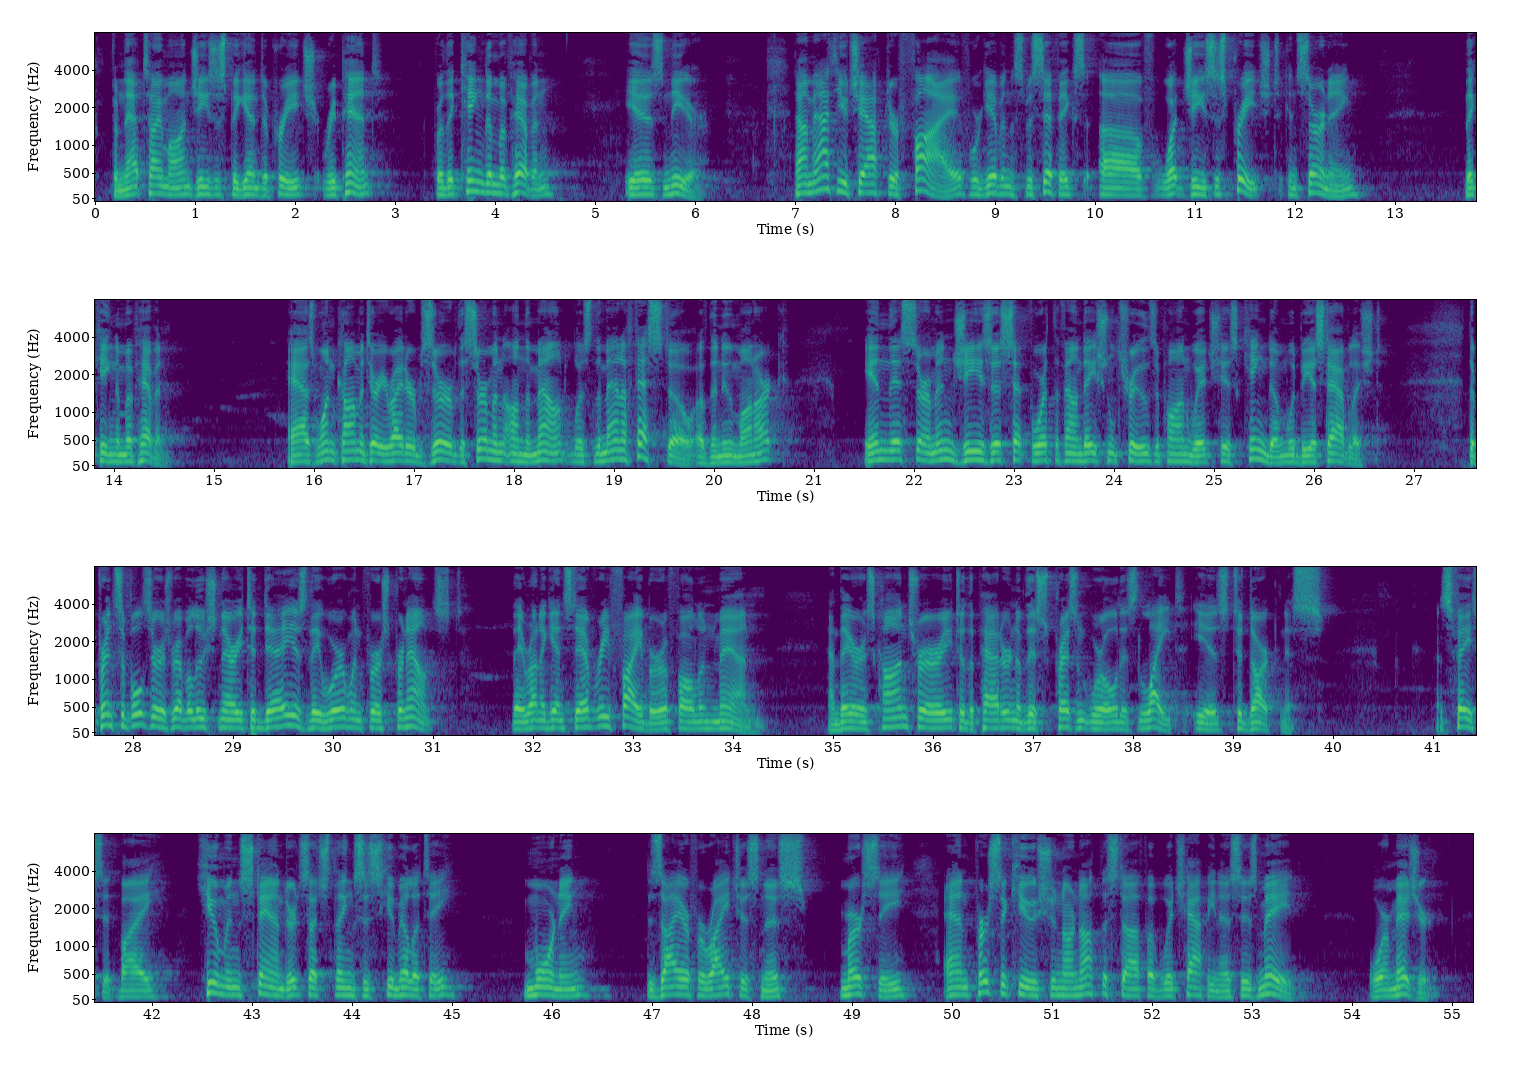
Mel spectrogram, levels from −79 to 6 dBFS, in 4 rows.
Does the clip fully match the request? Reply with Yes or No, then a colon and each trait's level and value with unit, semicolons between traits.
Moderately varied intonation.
Yes: average, 3.3 semitones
